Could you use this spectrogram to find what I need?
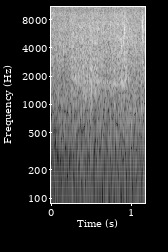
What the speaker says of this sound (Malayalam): ഇവിടെ നിന്ന് നല്ല മഴ പെയ്യുന്നുണ്ട്.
